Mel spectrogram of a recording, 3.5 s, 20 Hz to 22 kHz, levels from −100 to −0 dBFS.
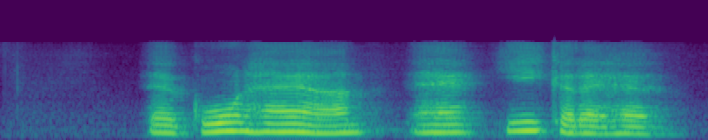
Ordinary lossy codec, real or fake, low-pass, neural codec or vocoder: AAC, 32 kbps; fake; 7.2 kHz; codec, 16 kHz, 0.2 kbps, FocalCodec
